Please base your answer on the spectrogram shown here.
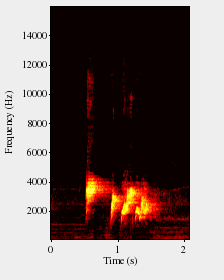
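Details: Single clean song phrase from a caged decoy red-whiskered bulbul in ngoi bổi style: a bright whistled note held briefly, then three or four quick liquid warbles sliding downward.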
